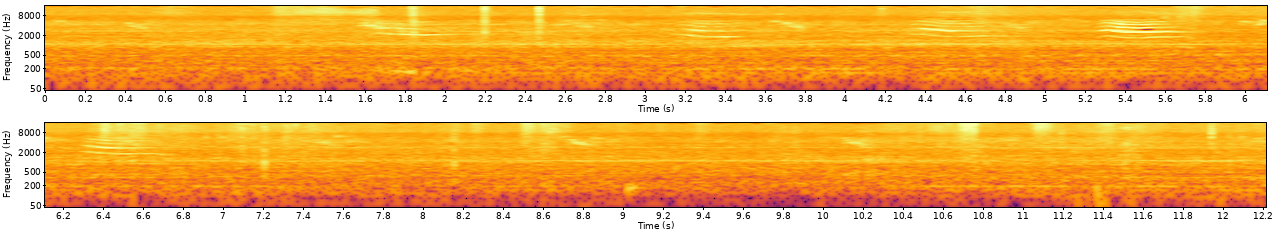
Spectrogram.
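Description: Faint series of short, high, falling animal calls, about eight of them over some five seconds, the loudest about halfway through, over a faint steady background hum.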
